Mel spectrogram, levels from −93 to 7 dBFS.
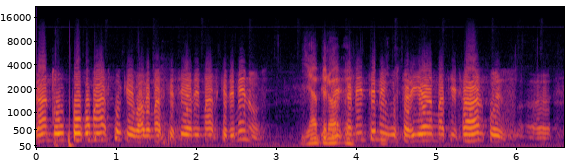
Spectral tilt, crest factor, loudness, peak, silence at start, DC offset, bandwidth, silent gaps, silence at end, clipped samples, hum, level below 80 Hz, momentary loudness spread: -6 dB/octave; 16 dB; -25 LUFS; -8 dBFS; 0 s; under 0.1%; 13 kHz; none; 0.05 s; under 0.1%; none; -52 dBFS; 13 LU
